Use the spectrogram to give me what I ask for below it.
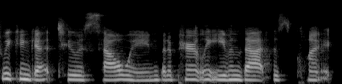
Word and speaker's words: Samhain: people will call it samhain apparently that is the worst way you could say it the closest we can get to is salwaine but apparently even that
